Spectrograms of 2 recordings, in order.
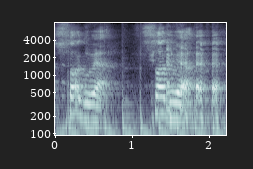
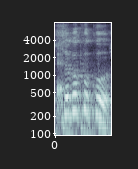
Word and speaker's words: surucucu: Só que esse inglês ele não sabia pronunciar a palavra surucucu. Então ele começou a pronunciar de forma errada, sogware, surucucu, sogware. Ele não sabia falar surucucu, sogware.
